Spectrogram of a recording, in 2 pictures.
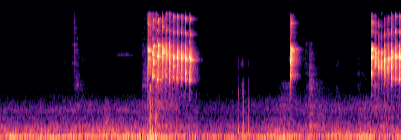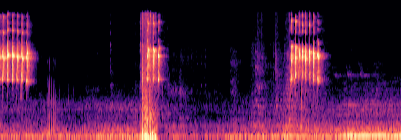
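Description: Fischer's lovebird giving shrill, rapid chattering calls in short bursts, four of them, each under a second. The one about eleven seconds in is the loudest and harshest, with a brief chirp about six seconds in.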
